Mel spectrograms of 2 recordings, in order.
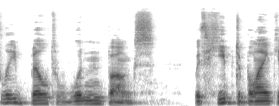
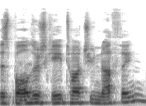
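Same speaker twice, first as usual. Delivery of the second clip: pitched-up, sharp half yell; 5 semitones higher than usual. Answering a player's question about a surprise round: yelling. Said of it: "why are you yelling at me right now".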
